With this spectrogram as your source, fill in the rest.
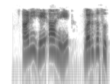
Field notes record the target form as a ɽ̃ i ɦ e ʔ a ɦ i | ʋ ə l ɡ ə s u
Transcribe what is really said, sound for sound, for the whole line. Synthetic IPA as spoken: a ɽ̃ i ɦ e ʔ a ɦ e | ʋ ə ɾ ɡ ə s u

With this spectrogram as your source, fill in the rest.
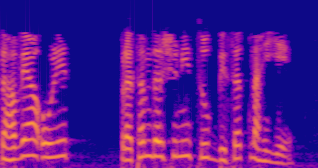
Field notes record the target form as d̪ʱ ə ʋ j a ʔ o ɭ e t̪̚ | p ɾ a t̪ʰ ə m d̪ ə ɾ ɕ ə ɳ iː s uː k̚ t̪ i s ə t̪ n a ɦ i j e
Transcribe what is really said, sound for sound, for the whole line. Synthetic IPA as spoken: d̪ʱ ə ʋ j a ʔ o ɭ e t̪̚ | p ɾ ə t̪ʰ ə m d̪ ə ɾ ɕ ə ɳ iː t͡s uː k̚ d̪ i s ə t̪ n a ɦ i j e

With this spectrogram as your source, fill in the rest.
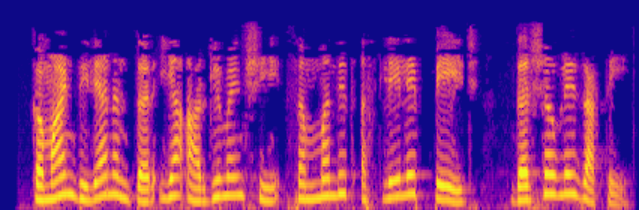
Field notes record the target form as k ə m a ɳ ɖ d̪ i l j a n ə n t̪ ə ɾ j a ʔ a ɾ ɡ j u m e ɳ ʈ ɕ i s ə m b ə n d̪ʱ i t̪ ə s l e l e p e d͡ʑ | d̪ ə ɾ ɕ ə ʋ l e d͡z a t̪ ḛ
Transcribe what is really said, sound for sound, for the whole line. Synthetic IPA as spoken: k ə m a ɳ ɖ d̪ i l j a n ə n t̪ ə ɾ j a ʔ a ɾ ɡ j u m e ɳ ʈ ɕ iː s ə m b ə n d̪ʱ i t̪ ə s l e l e p e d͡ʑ | d̪ ə ɾ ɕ ə ʋ l e d͡z a t̪ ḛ

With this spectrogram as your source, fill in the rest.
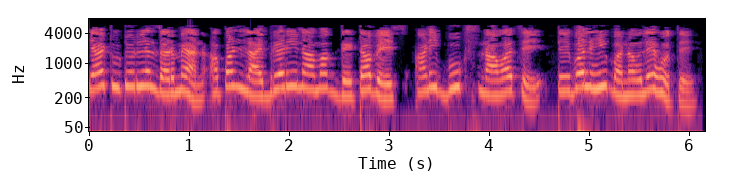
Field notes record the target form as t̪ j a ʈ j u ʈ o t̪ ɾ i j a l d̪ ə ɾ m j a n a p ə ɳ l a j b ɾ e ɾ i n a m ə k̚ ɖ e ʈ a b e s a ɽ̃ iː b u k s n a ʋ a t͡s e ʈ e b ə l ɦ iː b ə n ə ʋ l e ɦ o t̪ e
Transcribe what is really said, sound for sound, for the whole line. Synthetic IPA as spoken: t̪ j a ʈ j u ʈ o ɾ i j ə l d̪ ə ɾ m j a n a p ə ɳ l a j b ɾ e ɾ i n a m ə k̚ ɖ e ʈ a b e s a ɽ̃ i b u k s n a ʋ a t͡s e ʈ e b ə l ɦ iː b ə n ə ʋ l e ɦ o t̪ e

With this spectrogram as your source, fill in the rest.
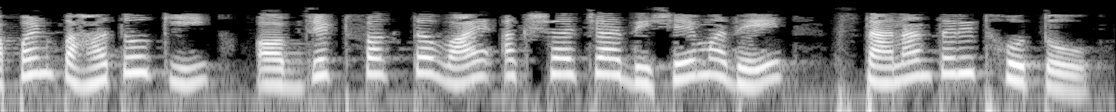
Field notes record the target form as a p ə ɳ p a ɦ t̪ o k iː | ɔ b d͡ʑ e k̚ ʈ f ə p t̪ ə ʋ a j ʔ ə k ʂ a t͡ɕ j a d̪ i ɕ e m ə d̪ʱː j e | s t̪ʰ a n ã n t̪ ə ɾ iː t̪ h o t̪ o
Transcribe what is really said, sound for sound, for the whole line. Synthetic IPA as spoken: a p ə ɳ p a ɦ t̪ o k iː | ɔ b d͡ʑ e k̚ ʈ f ə k t̪ ə ʋ a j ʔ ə k ʂ a t͡ɕ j a d̪ i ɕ e m ə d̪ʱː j e | s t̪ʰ a n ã n t̪ ə ɾ iː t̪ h o t̪ o

